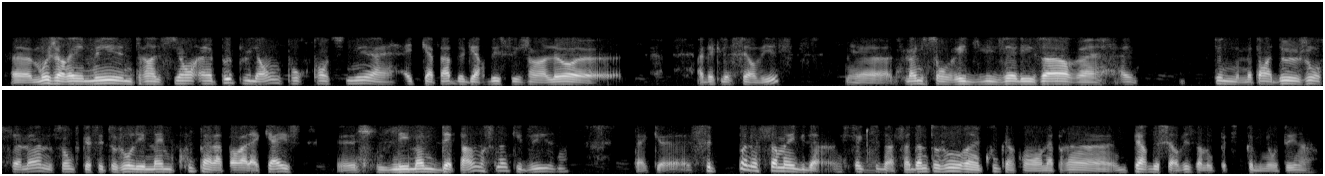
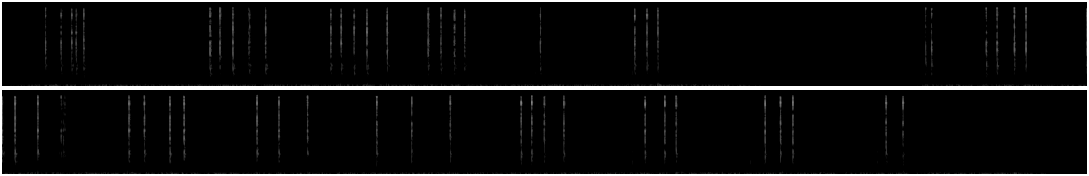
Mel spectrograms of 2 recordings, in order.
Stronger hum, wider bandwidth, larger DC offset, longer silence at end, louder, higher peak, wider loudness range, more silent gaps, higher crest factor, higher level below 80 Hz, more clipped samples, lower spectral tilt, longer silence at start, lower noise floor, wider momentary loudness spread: neither; second, 4.1 kHz vs 16.5 kHz; neither; second, 0.15 s vs 1.8 s; first, -19 LUFS vs -40 LUFS; first, 0 dBFS vs -6 dBFS; second, 4 LU vs 8 LU; second, none vs 7.82-9.14 s; second, 18 dB vs 38 dB; first, -62 dBFS vs -72 dBFS; neither; first, -11 dB/octave vs 3.5 dB/octave; second, 0.1 s vs 0.75 s; second, -57 dBFS vs -79 dBFS; about the same, 13 LU vs 11 LU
